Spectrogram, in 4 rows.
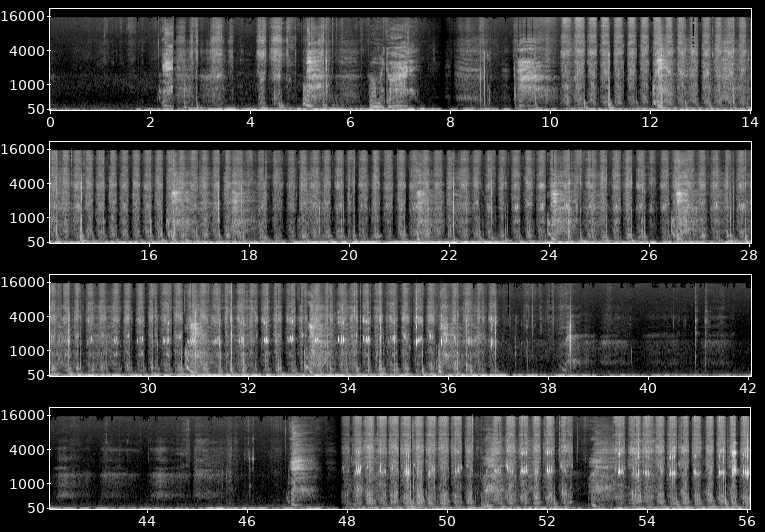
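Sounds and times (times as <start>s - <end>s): bow drill spindle rubbing wood: 2.5s - 5.7s, 10.1s - 38.1s, 47.9s - 56.0s.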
